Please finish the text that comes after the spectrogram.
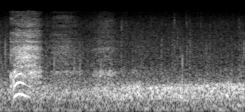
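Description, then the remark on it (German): Gusting wind rushes as a steady, loud, breathy hiss that swells slightly at the start, where a brief gasping vocal sound cuts in before the airy roar carries on. It is a strange wind met in flight while Tabaluga flaps his wings, a wind that can be glided on. “Ah, da ist wieder dieser merkwürdige Wind.”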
